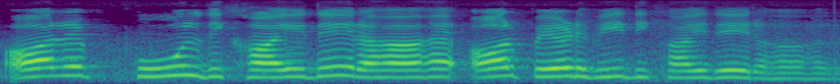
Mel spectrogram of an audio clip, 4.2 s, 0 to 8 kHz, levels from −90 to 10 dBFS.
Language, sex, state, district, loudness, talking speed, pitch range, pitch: Hindi, female, Madhya Pradesh, Katni, -14 LUFS, 200 wpm, 255-290 Hz, 270 Hz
